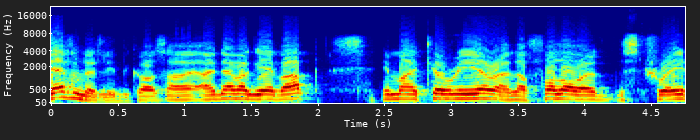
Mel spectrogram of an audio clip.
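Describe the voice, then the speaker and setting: A man with a German accent at a moderate pace, amid noticeable background noise. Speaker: heavy metal singer. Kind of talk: interview. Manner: halting.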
